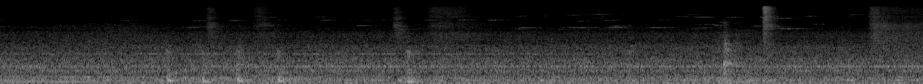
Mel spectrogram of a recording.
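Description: Sydney double-deck suburban electric train heard from inside the carriage while running: a steady rumble of wheels on rail with a faint hum from the traction equipment, a few knocks from the track and a couple of short hisses.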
